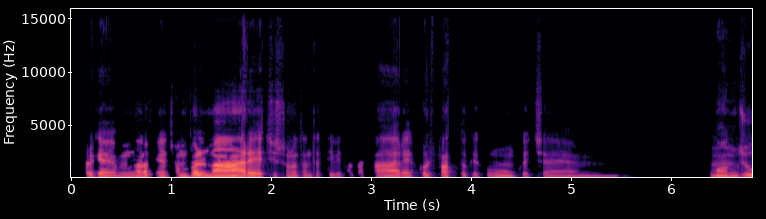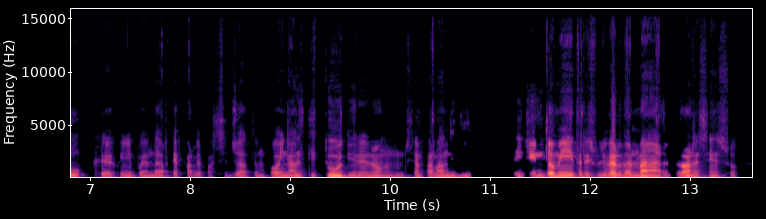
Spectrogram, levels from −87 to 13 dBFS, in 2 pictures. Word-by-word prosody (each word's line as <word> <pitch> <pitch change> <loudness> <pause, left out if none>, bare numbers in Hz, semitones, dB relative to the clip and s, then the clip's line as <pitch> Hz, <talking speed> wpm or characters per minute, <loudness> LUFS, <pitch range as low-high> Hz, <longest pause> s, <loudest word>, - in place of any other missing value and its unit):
Perché, 110 -5 -2
mhmm, 145 +4 -9
alla 160 +1 +2
fine, 135 -3 -5
c'è 135 +2 -15
un 140 - -1
po' 160 +3 +3
il 170 +1 +4
mare, 135 -9 +7
ci 115 - -17
sono 120 +1 -10
tante 115 0 -16
attività 115 +1 -19
da - - -19
fare, 110 -5 -3
col 115 +2 -9
fatto 125 -1 -6
che, 110 -2 -17
comunque, 115 -1 -12
c'è, 100 -1 -17 0.3
mhmm, 95 0 -19 1.0
Montjuïc, 110 -2 -4
quindi 105 -1 -11
puoi 105 0 -13
andarti 105 -1 -10
a - - -9
far' 100 - -16
le 100 - -15
passeggiate 105 -1 -14
un 100 - -15
po' 105 +1 -6
in 105 0 -5
altitudine, 110 0 0
non 105 -1 -9
stiam 100 - -12
parlando 105 +1 -5
di 100 0 -11 0.4
600 120 +3 +2
metri 115 -2 +1
sul 110 +2 -14
livello 110 0 +5
del 110 0 -1
mare, 105 -3 +2
però, 125 -2 +3
nel 105 -3 -4
senso, 100 0 -13
110 Hz, 205 wpm, -23 LUFS, 105-120 Hz, 1.0 s, mare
